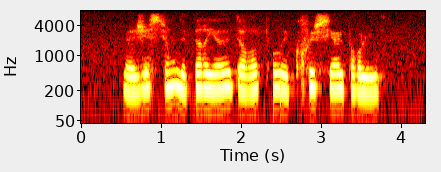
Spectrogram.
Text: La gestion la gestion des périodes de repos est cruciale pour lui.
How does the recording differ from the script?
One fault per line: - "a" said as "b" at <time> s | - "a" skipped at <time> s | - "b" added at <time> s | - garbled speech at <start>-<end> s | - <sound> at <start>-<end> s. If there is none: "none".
- "la gestion" skipped at 1.2 s
- dropout at 2.4-2.4 s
